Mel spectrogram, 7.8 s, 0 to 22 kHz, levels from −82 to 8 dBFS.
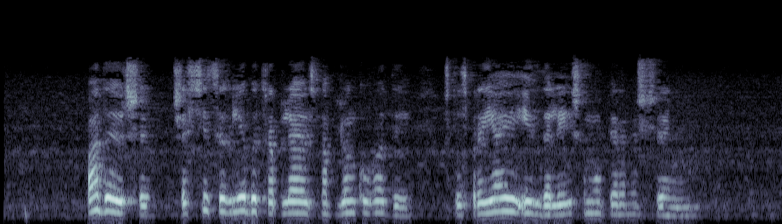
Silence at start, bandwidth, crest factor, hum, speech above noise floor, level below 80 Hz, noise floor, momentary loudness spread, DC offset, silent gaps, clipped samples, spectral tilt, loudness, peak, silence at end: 0.9 s; 7.6 kHz; 16 dB; none; 35 dB; -60 dBFS; -51 dBFS; 15 LU; under 0.1%; none; under 0.1%; -4.5 dB/octave; -17 LUFS; -2 dBFS; 0.85 s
